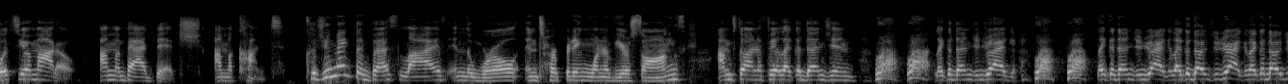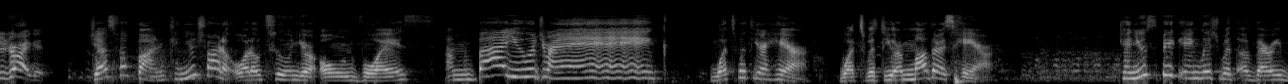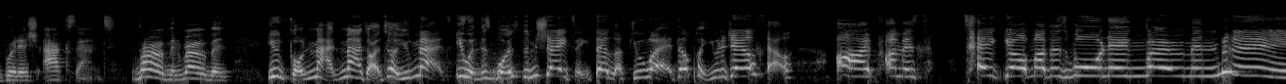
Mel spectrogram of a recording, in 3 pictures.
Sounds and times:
Speech: 0:00.0 - 0:22.8, 0:24.1 - 0:38.6.

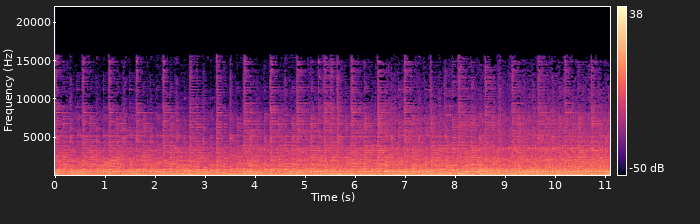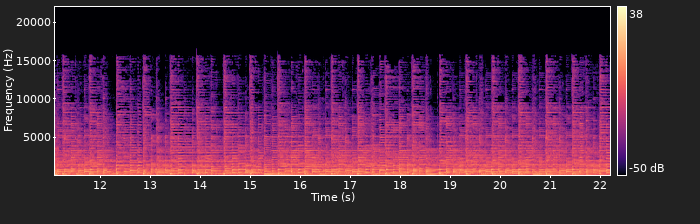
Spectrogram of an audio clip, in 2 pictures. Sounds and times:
Music: 0:00.0 - 0:22.2.

